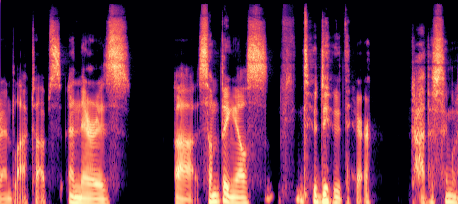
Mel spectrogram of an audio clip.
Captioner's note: laughing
